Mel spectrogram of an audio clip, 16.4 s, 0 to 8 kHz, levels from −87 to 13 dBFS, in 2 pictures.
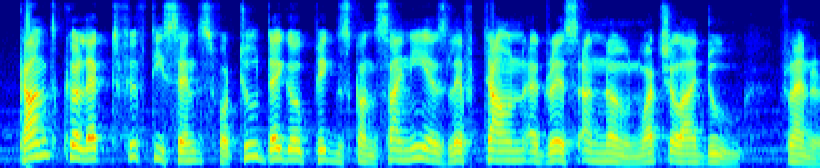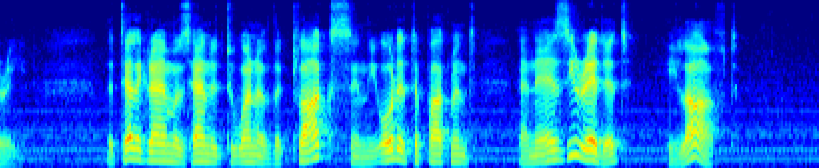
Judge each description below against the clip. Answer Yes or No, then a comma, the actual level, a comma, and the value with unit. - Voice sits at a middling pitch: Yes, medium, 155 Hz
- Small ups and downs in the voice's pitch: No, average, 4.6 semitones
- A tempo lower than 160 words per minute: Yes, average, 145 wpm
